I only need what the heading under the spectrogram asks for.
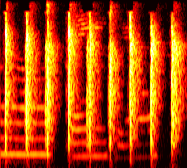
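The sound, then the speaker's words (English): A round of applause for a woman who reads verses at a religious gathering, heard as nine sharp claps in a steady, evenly spaced rhythm, each one bright and quickly fading. “Everybody that thinks Sister Leanne does a good job of those verses, please give her a big round of applause.”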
